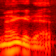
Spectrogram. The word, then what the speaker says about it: Megadeth: did they pronounce Megadeth they didn't say Megan it's Mega Death magadette is playing this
